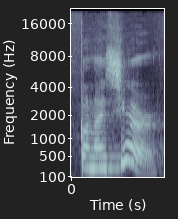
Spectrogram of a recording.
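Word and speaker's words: connoisseur: Word লিস্টে পাবেন, কনয়েজার, হ্যাঁ, এটা একটা ফ্রেঞ্চ ওয়ার্ড, ডাবল এন হচ্ছে এবং ডাবল এস আছে, হ্যাঁ, দেখবেন, দেখে নেবেন, বানানটা দেখে নেবেন, ডাবল এন ডাবল এস, কনয়েজার, কনয়েজার এভাবে বলবেন, কনয়েজার।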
